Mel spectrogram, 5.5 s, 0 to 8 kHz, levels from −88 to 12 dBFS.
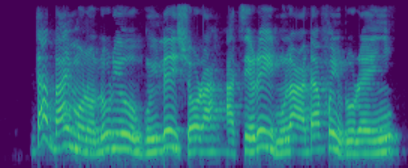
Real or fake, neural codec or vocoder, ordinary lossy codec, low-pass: real; none; none; 7.2 kHz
